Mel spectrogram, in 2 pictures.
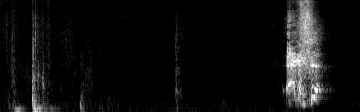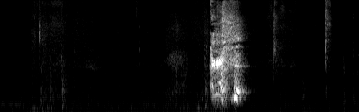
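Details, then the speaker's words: K-pop performer who mentions dry lips: two sharp, explosive bursts of air several seconds apart, each with a quick lead-in breath. Sneezes. "eyes oh God I have to"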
